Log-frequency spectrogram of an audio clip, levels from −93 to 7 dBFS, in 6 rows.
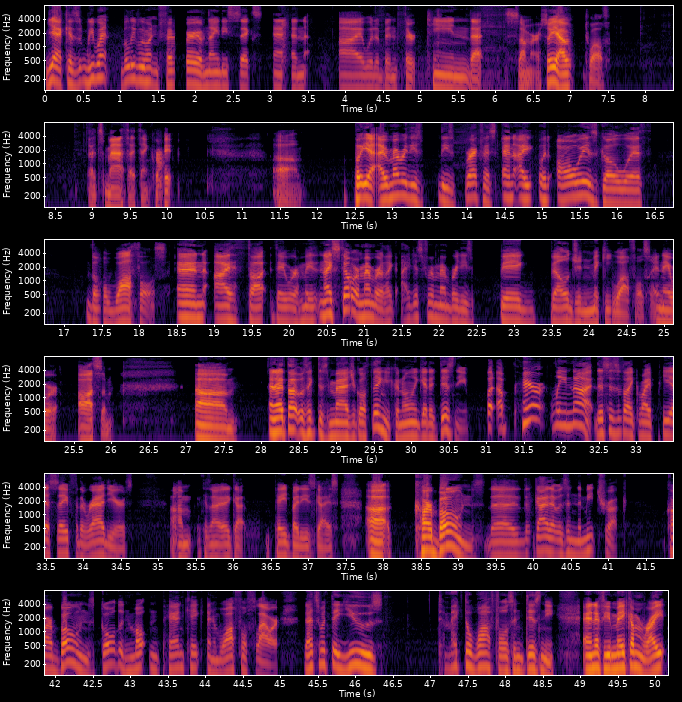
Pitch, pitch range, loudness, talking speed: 150 Hz, 130-175 Hz, -27 LUFS, 165 wpm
